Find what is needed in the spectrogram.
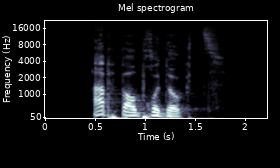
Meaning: genitive singular of Abbauprodukt
- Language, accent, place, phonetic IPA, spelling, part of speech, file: German, Germany, Berlin, [ˈapbaʊ̯pʁoˌdʊkt͡s], Abbauprodukts, noun, De-Abbauprodukts.ogg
